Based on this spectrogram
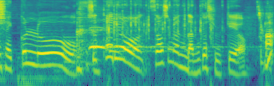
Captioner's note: Typical SNS sound effect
